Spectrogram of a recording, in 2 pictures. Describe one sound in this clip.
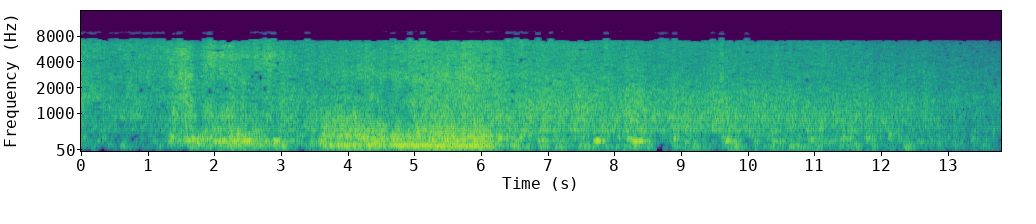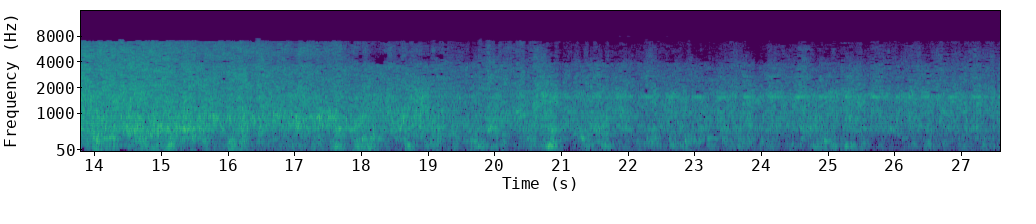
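A freight train rumbles and clatters past on the tracks, loud at first and then slowly fading.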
